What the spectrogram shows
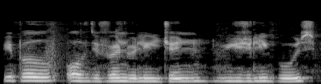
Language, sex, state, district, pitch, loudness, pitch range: English, male, Nagaland, Kohima, 150 Hz, -15 LUFS, 145-160 Hz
